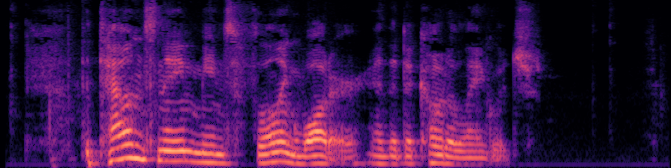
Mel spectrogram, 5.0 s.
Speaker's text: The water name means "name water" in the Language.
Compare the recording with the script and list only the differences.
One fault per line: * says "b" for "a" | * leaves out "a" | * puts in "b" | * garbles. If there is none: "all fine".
* says "town's" for "water"
* says "flowing" for "name"
* puts in "Dakota"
